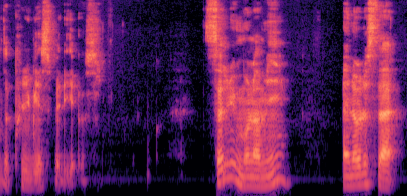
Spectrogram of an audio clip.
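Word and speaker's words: amie: But the pronunciation is the same.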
